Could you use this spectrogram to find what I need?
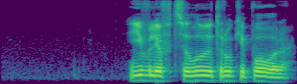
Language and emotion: Russian, neutral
